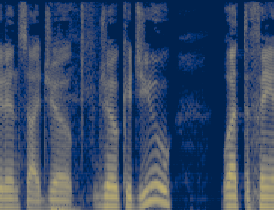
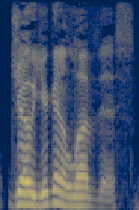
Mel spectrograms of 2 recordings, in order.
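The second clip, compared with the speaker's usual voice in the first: ordinary talk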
